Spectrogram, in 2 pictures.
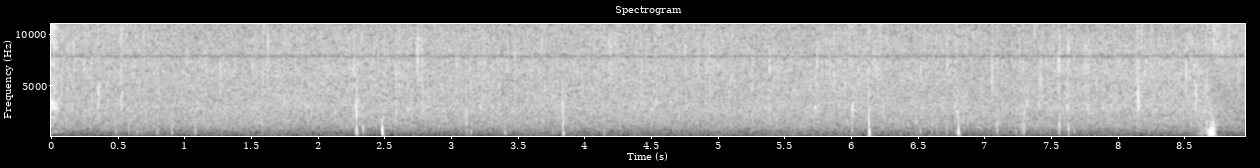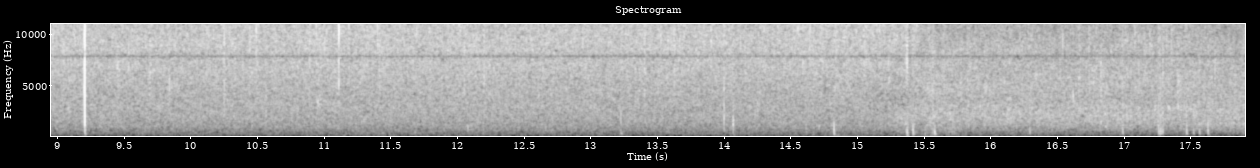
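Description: Rain that is not heavy but falls in very large drops, giving a steady hiss with scattered sharp taps as single big drops land close to the microphone, the loudest about two-thirds of the way through.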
